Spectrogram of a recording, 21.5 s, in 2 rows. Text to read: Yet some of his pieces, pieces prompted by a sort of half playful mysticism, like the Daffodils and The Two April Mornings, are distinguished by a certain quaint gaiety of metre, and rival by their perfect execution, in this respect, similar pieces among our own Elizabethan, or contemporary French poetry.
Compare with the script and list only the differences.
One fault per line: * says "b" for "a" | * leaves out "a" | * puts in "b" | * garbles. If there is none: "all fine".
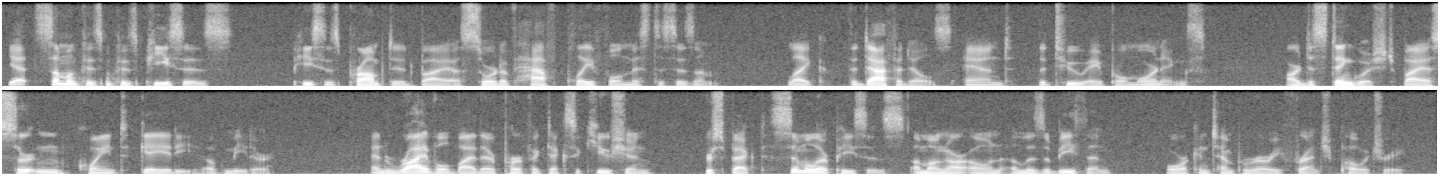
* puts in "of his"
* leaves out "in this"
